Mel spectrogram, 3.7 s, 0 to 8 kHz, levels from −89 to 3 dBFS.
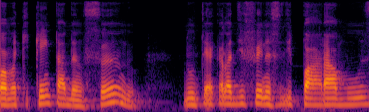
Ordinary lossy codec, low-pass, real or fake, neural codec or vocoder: none; none; real; none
